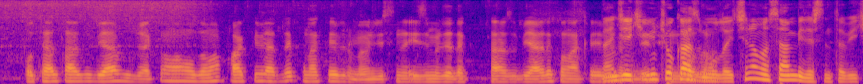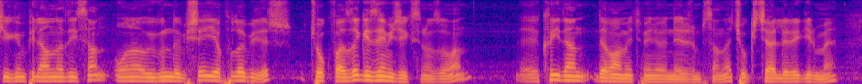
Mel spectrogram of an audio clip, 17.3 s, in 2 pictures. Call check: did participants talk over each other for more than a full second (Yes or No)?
Yes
